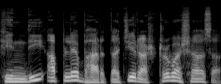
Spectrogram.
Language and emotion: Goan Konkani, neutral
